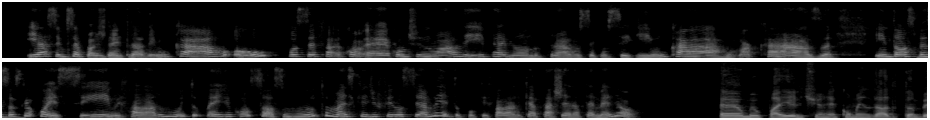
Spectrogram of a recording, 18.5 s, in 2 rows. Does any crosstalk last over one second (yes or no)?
no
